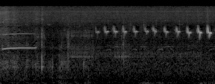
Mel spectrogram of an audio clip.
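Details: European golden plover calling in Iceland: a loud, steady, plaintive whistle for half a second, then a quieter fast run of about thirteen short high chirps, sharpening toward the end.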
